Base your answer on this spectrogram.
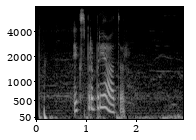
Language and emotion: Russian, neutral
